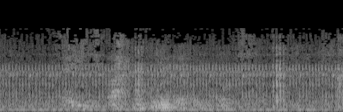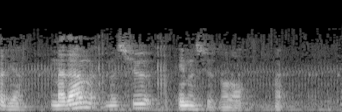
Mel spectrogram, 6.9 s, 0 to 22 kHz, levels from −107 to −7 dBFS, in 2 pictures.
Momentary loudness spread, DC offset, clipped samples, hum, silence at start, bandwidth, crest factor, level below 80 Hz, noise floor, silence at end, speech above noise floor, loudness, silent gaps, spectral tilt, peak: 24 LU; under 0.1%; under 0.1%; none; 0 s; 7.6 kHz; 24 dB; -64 dBFS; -50 dBFS; 0 s; 20 dB; -30 LUFS; none; -5 dB/octave; -8 dBFS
